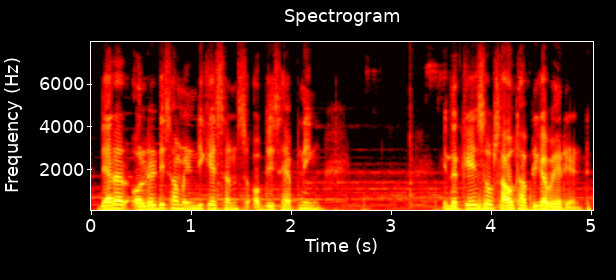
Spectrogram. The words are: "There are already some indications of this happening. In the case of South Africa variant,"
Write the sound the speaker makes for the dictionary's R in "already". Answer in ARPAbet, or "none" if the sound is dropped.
R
